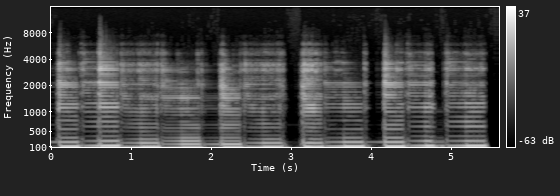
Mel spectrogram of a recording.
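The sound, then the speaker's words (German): A loud, driving bass groove in repeated punchy notes, doubled by a buzzy, bubbling synth with distorted, effected tones, playing steadily without any voices. “gedoppelt mit so einem Synthi-Sound und der blubbert irgendwie auch umeinander und klingt total geil”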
